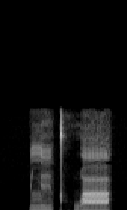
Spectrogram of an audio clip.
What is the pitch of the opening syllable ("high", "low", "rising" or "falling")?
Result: high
